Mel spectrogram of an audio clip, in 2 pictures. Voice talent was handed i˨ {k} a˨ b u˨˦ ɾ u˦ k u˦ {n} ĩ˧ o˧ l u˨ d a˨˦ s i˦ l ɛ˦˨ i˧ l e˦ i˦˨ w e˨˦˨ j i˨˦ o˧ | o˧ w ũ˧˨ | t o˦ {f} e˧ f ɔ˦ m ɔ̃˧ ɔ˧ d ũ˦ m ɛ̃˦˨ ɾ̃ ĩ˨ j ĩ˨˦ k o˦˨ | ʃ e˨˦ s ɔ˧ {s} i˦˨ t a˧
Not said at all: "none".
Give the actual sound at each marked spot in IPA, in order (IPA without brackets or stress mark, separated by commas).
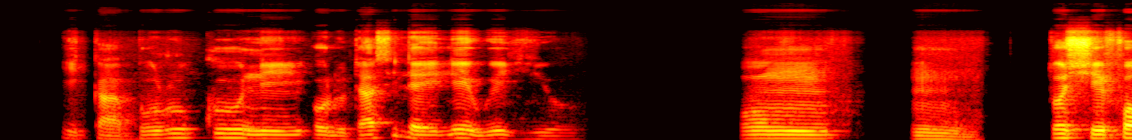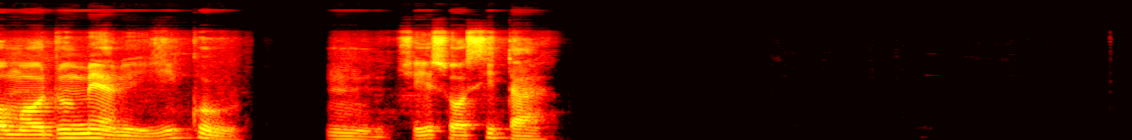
k, n, ʃ, s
